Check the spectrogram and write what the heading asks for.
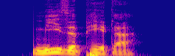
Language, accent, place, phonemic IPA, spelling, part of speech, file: German, Germany, Berlin, /ˈmiːzəˌpeːtɐ/, Miesepeter, noun, De-Miesepeter.ogg
- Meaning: 1. curmudgeon (ill-tempered person) 2. whinger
